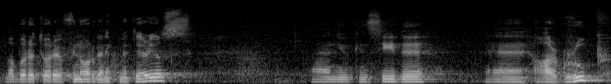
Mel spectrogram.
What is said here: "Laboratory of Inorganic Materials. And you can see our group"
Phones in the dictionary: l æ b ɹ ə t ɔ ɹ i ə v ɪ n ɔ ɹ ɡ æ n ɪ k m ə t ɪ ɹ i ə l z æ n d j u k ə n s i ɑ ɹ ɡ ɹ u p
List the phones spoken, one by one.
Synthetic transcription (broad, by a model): l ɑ b ɹ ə t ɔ ɹ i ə f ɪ n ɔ ɹ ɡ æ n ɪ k m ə t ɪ ɹ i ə l s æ n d j u k ə n s i ɑ ɹ ɡ ɹ u p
